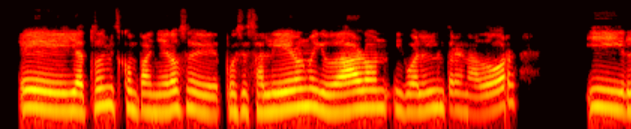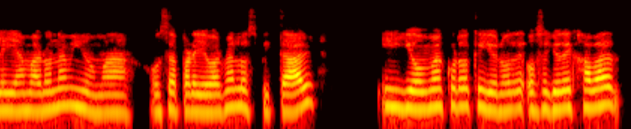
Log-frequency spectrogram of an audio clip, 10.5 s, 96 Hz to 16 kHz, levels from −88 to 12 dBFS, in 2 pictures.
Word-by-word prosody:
eh, 215 -3 +3
ya 195 -2 +3
todos 240 +4 -1
mis 250 - -5
compañeros, 205 0 -1
eh, 185 -5 -2
pues 195 0 -5
se 200 - -5
salieron, 205 +5 +2
me 240 - +1
ayudaron 215 +3 +4
igual 195 -1 -4
el 215 - -3
entrenador 205 +4 -2 0.6
y 230 -3 -1
le 205 0 -1
llamaron 200 +2 -1
a 245 - -2
mi 240 -2 -2
mamá, 190 -4 -4
o 190 - -7
sea, 205 +2 -1
para 195 0 0
llevarme 190 +4 0
al 235 0 -1
hospital. 200 +4 +2 0.5
Y 235 -2 -2
yo 215 -1 +3
me 230 - +1
acuerdo 240 0 -2
que 235 -2 -2
yo 205 -1 0
no, 200 +1 -3
o 210 - -1
sea, 210 - -3
yo 210 - +2
dejaba 230 +3 +3
210 Hz, 210 wpm, -22 LUFS, 195-230 Hz, 0.6 s, ayudaron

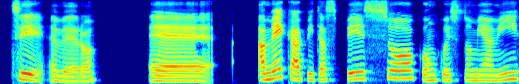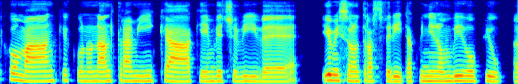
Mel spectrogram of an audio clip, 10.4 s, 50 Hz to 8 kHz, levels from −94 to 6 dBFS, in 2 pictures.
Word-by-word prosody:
Sì, 210 -5 +5
è 180 - -6
vero. 165 +2 -4 0.5
Ehm, 170 -1 +3 0.5
a - - +10
me 270 +6 +8
capita 215 -6 +2
spesso 245 +6 +2
con 195 -6 -4
questo 195 -1 -7
mio 185 0 -3
amico, 215 +4 -2
ma 170 -2 +4
anche 185 +2 -6
con 170 -3 -9
un'altra 165 +2 -2
amica 170 -2 0
che 165 +1 -10
invece 165 +1 -5
vive 160 -1 -4 0.2
io 200 - +7
mi 190 - +1
sono 175 -3 -1
trasferita, 160 -2 -5
quindi 170 +1 -4
non 165 0 -3
vivo 175 0 0
più, 170 0 -4
uhm, 160 +1 -10
175 Hz, 170 wpm, -22 LUFS, 165-195 Hz, 0.5 s, a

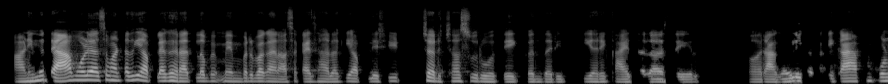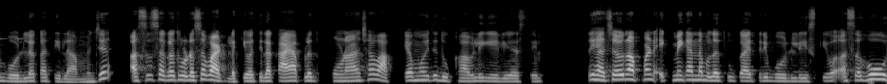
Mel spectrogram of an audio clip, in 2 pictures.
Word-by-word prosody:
आणि 135 +2 -2
मग 185 +5 -1
त्यामुळे 200 +8 +6
असं 200 +1 0
म्हणतात 195 0 -2
की 210 - 0
आपल्या 165 -2 0
घरातलं 150 -2 -1
म - - -7
मेंबर 145 0 -6
बघा 145 -1 -1
ना 125 - -4
असं 120 - -8
काय 130 - -2
झालं 130 0 -7
की 150 - -7
आपल्याशी 140 +3 -8 0.3
चर्चा 150 -3 -2
सुरू 145 -2 -5
होते 125 -1 -8
एकंदरीत. 125 -1 -10 0.2
की 130 - -8
"अरे, 130 0 -6
काय 120 -1 -4
झालं 120 0 -5
असेल? 120 -1 -9 0.5
अ, 120 0 -9
रागवली 125 +6 -2
का - - -10
काकी 140 - -14
काय? 140 0 +4
आपण 145 +4 -6
कोण 165 0 -2
बोललं 145 +1 -1
का 160 - -2
तिला?" 130 -3 -4
म्हणजे 130 - -1 0.3
असं 215 - 0
सगळं 215 -2 +2
थोडंसं 195 +3 +3
वाटलं 170 -10 +8
किंवा 155 -1 +1
तिला 165 0 +3
काय 160 0 +8
आपलं 175 0 +1 0.2
कोणाच्या 165 +7 0
वाक्यामुळे 195 -2 +1
ती 210 - -2
दुखावली 155 -4 -3
गेली 145 -2 -3
असेल. 140 +1 -7 0.5
तर - - +2
ह्याच्यावरून 225 +2 +6
आपण 230 +1 +4
एकमेकांना 210 +1 +2
बोलतो, 180 -2 +3
तू 175 - -8
काहीतरी 165 0 0
बोललीस 150 -2 -4
किंवा 165 +1 -4
असं 185 +2 -1
होऊ 240 -1 +7
155 Hz, 210 wpm, -27 LUFS, 135-185 Hz, 0.5 s, वाटलं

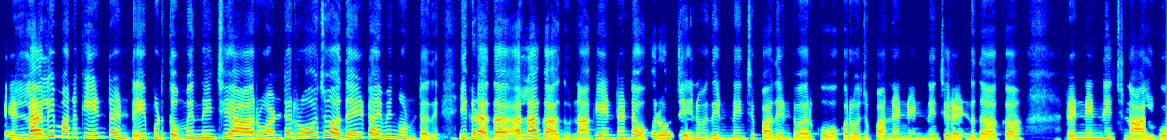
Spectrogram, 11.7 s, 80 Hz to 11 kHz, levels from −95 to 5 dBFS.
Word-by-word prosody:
ఎళ్ళాలి. 290 +9 +6
మనకేంటంటే 335 - -2
ఇప్పుడు 315 -2 -6
9-6 275 0 +2
అంటే 260 +6 -2
రోజు 360 +4 0
అదే 300 +2 0 0.2
టైమింగుంటది. 250 - -1 0.3
ఇక్కడ 300 -2 +2
అదా 240 +2 +4 0.2
అలా 275 +6 +6
కాదు. 190 -4 +2
నాకేంటంటే 255 +3 -1
ఒకరోజు 240 +3 -2
8-10 220 -1 -4
వరకు 205 +1 -4
ఒకరోజు, 200 +1 -4
12-2 200 +1 -4
దాకా, 190 0 -1 0.6
2-4 215 -1 -1
235 Hz, 105 wpm, -24 LUFS, 205-280 Hz, 0.6 s, ఎళ్ళాలి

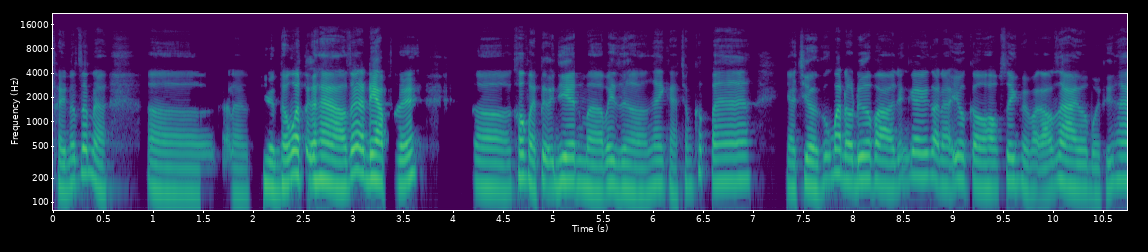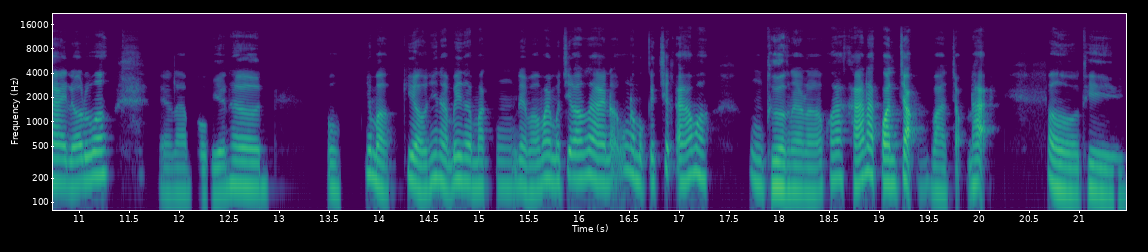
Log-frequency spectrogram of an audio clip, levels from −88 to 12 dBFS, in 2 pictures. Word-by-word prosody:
thấy 150 -3 -2
nó 170 - -3
rất 230 +6 +1
nà, 165 -9 -2 0.4
ờ, 155 - -3 0.7
gọi - - -11
nà, 130 -1 -8
truyền 155 -3 -1
thống 165 +5 +5
và 220 - +10
tự 180 - +6
hào, 170 -4 +6
rất 235 - +6
là 230 - +8
đẹp 195 -3 +8
rồi 170 0 +2
đấy! 200 - +3 0.5
Ờ, 155 -3 -2
không 195 +5 +2
phải 170 - +2
tự 160 - 0
nhiên 175 +1 +2
mà 150 -2 0
bây 165 +2 +1
giờ 145 -3 -3
ngay 165 0 -2
cả 140 - -6
trong 165 - -10
cấp 225 +6 -8
3, 180 +1 0 0.4
nhà 155 -2 -3
trường 160 -2 +1
cũng 190 +3 -4
bắt 230 - +4
đầu 180 - +3
đưa 185 +1 +3
vào 165 -4 +2
những 175 +4 -7
cái, 205 -1 +1
gọi 195 -3 0
nà, 165 - -2
yêu 185 +2 0
cầu 160 -3 0
học 155 -1 0
sinh 180 -1 0
phải 155 - -5
mặc 145 - -4
áo 135 +3 0
dài 165 -4 +3
vào 150 - -2
buổi 135 -1 -8
thứ 160 - -6
Hai 180 -2 0
nữa, 165 +2 -1
đúng 185 +2 0
không? 215 +1 +1 0.5
Để - - -16
làm 135 0 -10
phổ 130 - -9
biến 140 +2 -5
hơn. 155 -2 -2 0.6
Ồ! 150 -1 -8 0.2
Nhưng 220 -2 -3
mà, 165 -3 +1 0.2
kiểu 170 -7 -1
như 180 - -5
nà, 175 -3 -2
bây 185 +4 -1
giờ 175 -1 -2
mặc 160 0 -5 0.3
để 165 - -4
mà 145 +1 -5
may 190 0 0
một 175 - -4
chiếc 205 - -2
áo 195 0 +1
dài 190 -5 +1
nó 180 - -5
cũng - - -8
nà 220 - -2
một 180 - -4
cái 175 - -7
chiếc - - -6
áo 180 +4 +1
mà, 225 -3 -1 0.4
ừm, 175 -5 -7
thường 155 -2 +1
là 145 -1 -2
nó 135 +1 -5
kh 150 - -9 0.2
khá 170 - +4
là 235 - +4
quan 175 -2 +7
trọng - - +6 0.2
và 140 -2 -4
trọng 135 - -11
đại. 175 - +3 0.6
Ờ, 175 - +1 0.3
thì 130 -3 -5
165 Hz, 275 wpm, -25 LUFS, 150-185 Hz, 0.7 s, và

